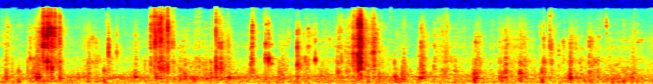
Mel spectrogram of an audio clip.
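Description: Crisp tostada shells being bitten and chewed: three loud crunches in the first four seconds, with small crackles between, then quieter chewing.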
